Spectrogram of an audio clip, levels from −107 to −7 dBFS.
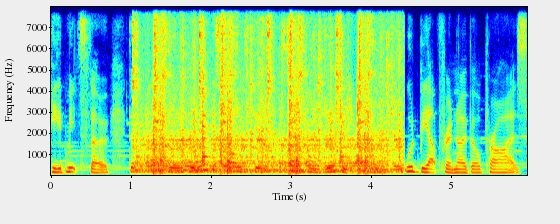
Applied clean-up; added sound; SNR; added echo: none; Mechanisms; -5 dB; none.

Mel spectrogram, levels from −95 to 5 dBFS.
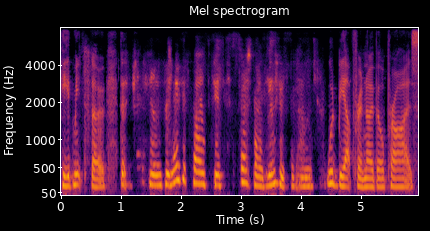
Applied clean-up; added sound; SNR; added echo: neural mask model Resemble Enhance denoiser.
